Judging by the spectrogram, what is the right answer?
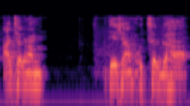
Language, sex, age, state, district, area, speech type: Sanskrit, male, 45-60, Karnataka, Shimoga, rural, spontaneous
